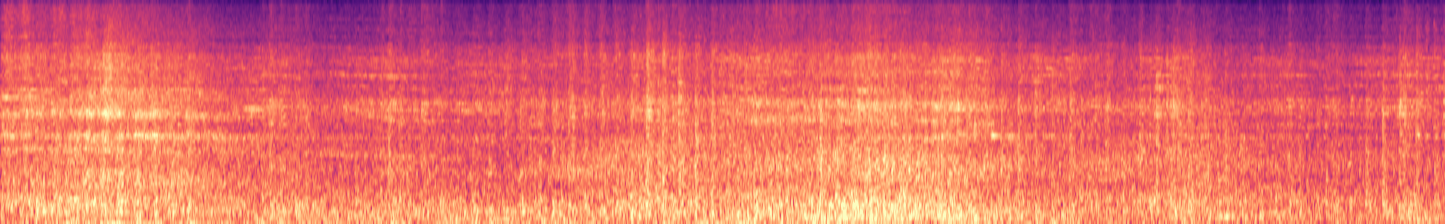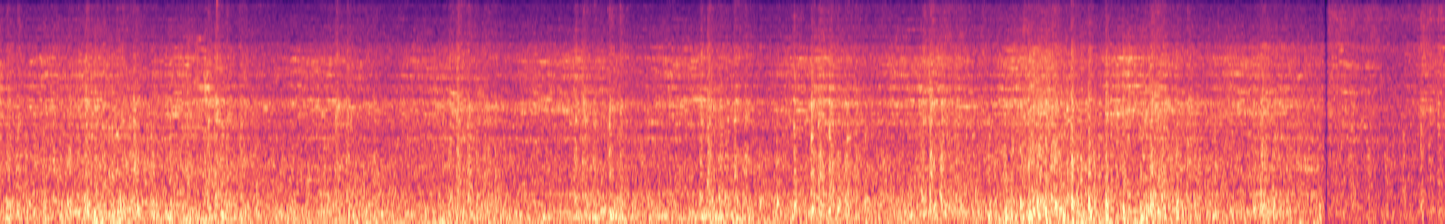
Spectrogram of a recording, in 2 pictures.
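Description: Freight train's cars rolling past: steel wheels clicking over the rail joints over a steady rumble, with a faint high wheel squeal at times. It eases off a little near the end.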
